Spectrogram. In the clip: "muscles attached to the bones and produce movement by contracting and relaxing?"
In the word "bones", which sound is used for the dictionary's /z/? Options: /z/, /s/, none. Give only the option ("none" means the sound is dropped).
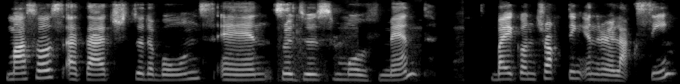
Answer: /s/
